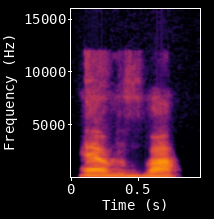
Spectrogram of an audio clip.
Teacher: na verdade, a minha palavra acabou no V, eu junto o V com A.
